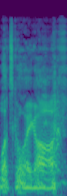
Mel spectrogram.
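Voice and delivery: very loud, raspy, big tough-guy voice. Describing how someone does his bad-dude voice: raspy Batman voice. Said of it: "You know how Batman talk with that raspy voice?".

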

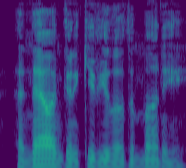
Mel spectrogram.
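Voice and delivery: put-on sleepy, drowsy voice. Imitating a man swayed by adverts, doing his voice with a sleepy quality. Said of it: "that kind of sleepy quality to his voice".

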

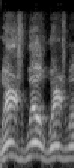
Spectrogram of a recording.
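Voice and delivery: crowd calling out, high, amused, half-laughing. Retelling how everyone kept yelling for a missing player, imitating the yelling. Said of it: "Everyone's yelling it".

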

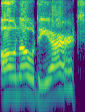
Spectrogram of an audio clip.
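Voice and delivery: screaming the words out, high-pitched cry. Recapping a movie plot, retelling a scream. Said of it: "and I'm just screaming".

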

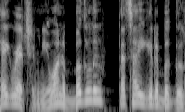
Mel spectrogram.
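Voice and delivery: very high, loud, swooping, swinging delivery. Joking about the governor, doing a Ben Shapiro impersonation. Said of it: "That's my, uh, Ben Shapiro im-, impersonation".

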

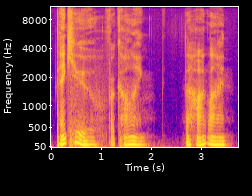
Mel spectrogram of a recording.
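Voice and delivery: sultry, seductive, sexy hotline-style voice. Joking a hotline greeting should sound hot: hot, seductive voice. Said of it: "You could at least say it in a hot voice".

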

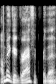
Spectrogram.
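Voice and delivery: ordinary talk, nothing marked

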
